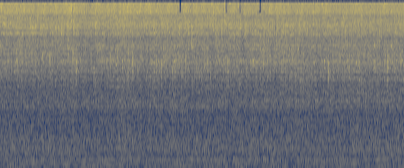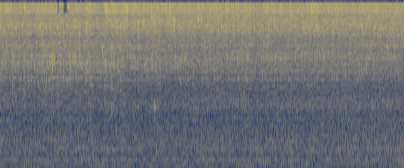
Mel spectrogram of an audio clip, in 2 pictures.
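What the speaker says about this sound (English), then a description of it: "I'm just putting water in this bowl with the ice." Water runs steadily into a bowl holding ice, a continuous close splashing and rushing flow like a tap filling a sink, with no talking.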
